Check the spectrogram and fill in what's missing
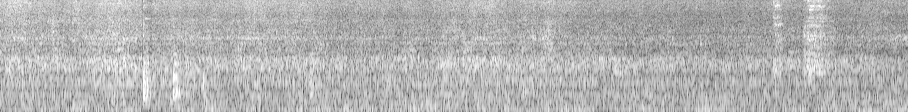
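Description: Salted tomatoes cook in a pan for a dry ginger and black pepper rasam. A steady close sizzle and hiss runs throughout, with a few faint clinks of stirring.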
